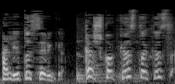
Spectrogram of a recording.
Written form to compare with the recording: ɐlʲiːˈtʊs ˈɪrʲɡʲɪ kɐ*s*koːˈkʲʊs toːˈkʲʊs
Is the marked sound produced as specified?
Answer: no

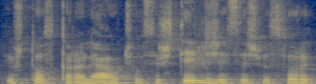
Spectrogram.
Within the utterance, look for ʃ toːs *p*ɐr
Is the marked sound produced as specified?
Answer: no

